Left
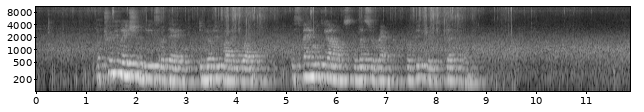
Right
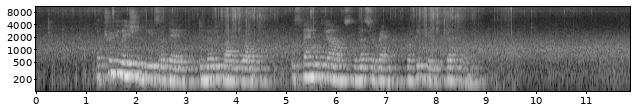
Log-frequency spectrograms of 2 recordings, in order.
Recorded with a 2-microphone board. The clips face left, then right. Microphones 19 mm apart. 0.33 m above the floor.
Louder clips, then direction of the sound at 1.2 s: Left 1 dB; 40° left (ahead or behind).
